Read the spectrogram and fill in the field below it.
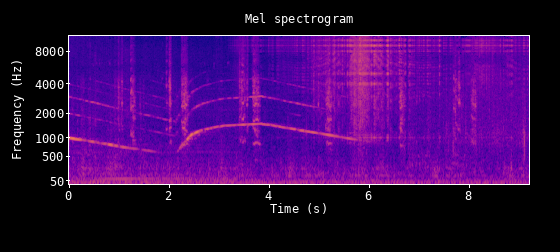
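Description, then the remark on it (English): A police car siren approaching from behind wails in slow rising and falling sweeps, fairly loud and clear, over a steady low rumble of road noise, with no one speaking. “Another cop, I supposed.”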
